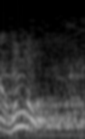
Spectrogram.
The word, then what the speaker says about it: hu: en küçük ismi nedir hu okunurken hu okunur yazılırken hüve yazılır hüve okunurken hu O halde şimdi Söyleyin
